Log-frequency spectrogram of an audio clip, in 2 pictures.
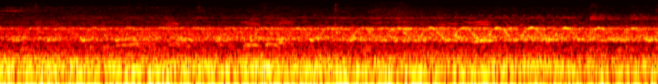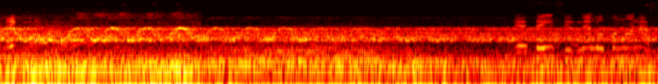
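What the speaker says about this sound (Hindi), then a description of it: "जैसे ही सिग्नल ओपन हुआ ना, सारे गाड़ी दोनों साइड हो गए एम्बुलेंस को रोड देने के लिए।" An ambulance siren wails steadily through Bangkok traffic, loud and continuous over the low rumble of vehicle engines, with no speech.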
